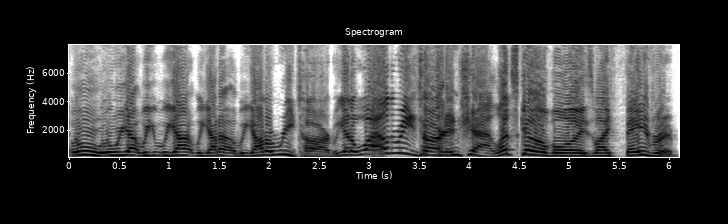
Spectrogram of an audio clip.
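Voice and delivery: loud, high, stuttering excitement; gleeful hype. Real, not acted. Streamer spotting a troll in chat, loud gleeful hype. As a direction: crow it to the crowd.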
